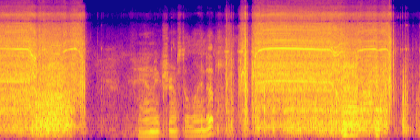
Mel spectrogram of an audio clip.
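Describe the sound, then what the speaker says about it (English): Loud whining power drill runs in two long bursts, boring straight through a traction board in a custom cargo trailer camper, with a short spoken remark in the pause between them. "I'm just going to drill straight through"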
